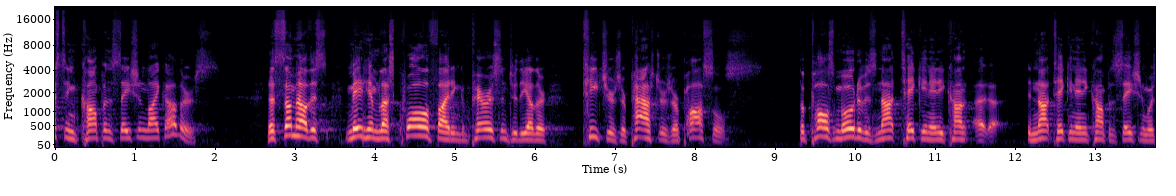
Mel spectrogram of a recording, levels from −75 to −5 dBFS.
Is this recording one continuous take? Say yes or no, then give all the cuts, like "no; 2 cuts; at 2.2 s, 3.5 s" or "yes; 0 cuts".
no; 1 cut; at 9.1 s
